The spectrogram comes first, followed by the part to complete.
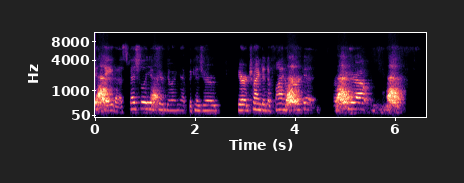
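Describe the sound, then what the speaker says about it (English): A pet dog barks and yips in the background while a man gives an online talk on outdoor recreation trends in New Mexico. The barks come in short bursts mixed in with his steady speech. "Sorry about my dog."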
